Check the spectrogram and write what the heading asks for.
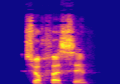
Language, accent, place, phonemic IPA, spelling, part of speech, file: French, France, Lyon, /syʁ.fa.se/, surfacer, verb, LL-Q150 (fra)-surfacer.wav
- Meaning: to plane, to smooth (a surface)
